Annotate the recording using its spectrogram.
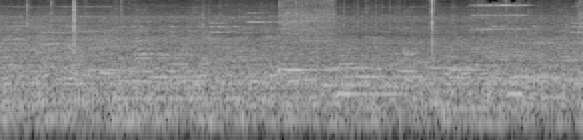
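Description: Casino slot-machine din: a steady wash of overlapping electronic machine tones and jingles, with a few sharp clicks as a three-reel slot machine spins.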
